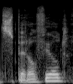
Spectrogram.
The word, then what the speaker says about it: Spitalfield: At Spitalfield? – Yeah. – Yeah. – You got to have the spit in it.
